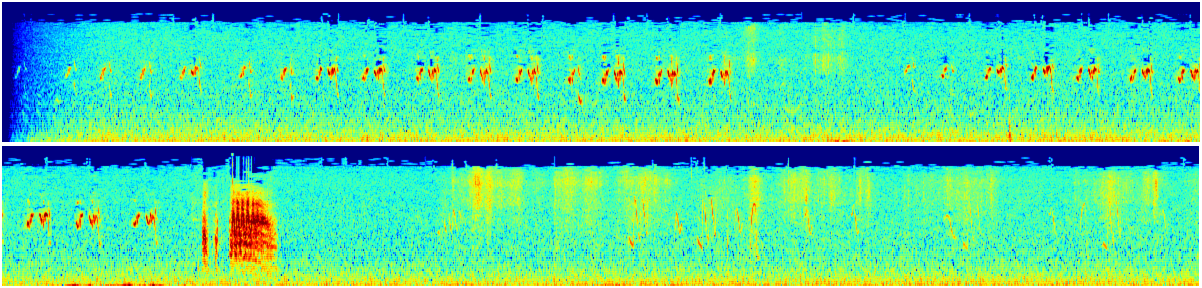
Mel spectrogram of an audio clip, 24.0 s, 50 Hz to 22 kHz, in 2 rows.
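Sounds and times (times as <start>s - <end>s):
Japanese quail calling: 0.1s - 7.4s, 9.0s - 14.8s, 18.2s - 20.7s, 21.3s - 23.9s.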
